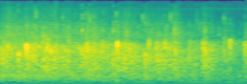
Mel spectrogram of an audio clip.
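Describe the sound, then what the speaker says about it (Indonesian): A church congregation gives a fairly quiet, even round of clapping that stays steady for a few seconds with no voices over it. "Ya boleh beri tepuk tangan, haleluya."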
